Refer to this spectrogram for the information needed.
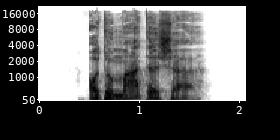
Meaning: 1. comparative degree of automatisch 2. inflection of automatisch: strong/mixed nominative masculine singular 3. inflection of automatisch: strong genitive/dative feminine singular
- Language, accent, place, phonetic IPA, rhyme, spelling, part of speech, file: German, Germany, Berlin, [ˌaʊ̯toˈmaːtɪʃɐ], -aːtɪʃɐ, automatischer, adjective, De-automatischer.ogg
